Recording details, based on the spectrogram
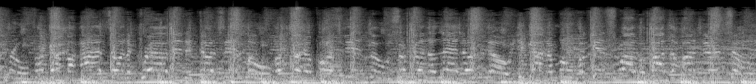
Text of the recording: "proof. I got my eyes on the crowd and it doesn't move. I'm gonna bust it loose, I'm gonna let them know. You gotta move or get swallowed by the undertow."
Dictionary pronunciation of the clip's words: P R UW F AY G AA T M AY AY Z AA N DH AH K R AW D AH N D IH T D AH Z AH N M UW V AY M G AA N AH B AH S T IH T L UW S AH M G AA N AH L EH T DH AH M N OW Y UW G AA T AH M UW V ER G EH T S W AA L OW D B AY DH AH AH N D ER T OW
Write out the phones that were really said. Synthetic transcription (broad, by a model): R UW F AY G AA T M AY AY Z N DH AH K R AW D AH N IH T D AH Z AH N M UW V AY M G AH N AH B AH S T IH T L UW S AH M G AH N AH L EH T AH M N OW Y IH G AA T AH M UW V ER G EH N S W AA IH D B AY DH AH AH N D ER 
